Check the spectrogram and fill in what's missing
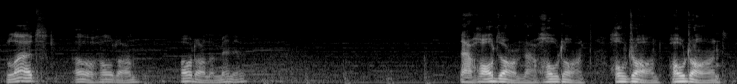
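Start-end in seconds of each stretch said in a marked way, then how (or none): none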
